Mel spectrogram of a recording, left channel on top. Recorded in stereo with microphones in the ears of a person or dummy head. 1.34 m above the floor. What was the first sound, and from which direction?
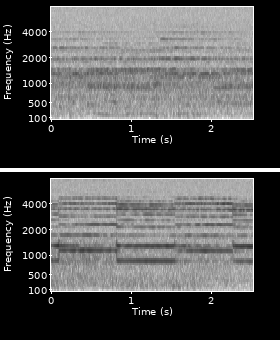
Only background noise.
